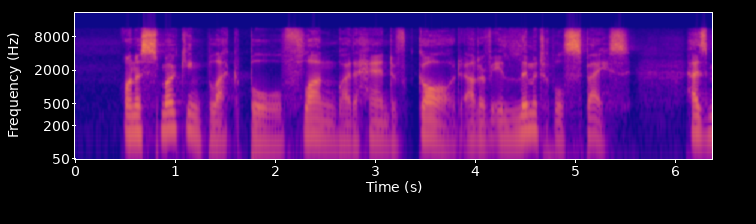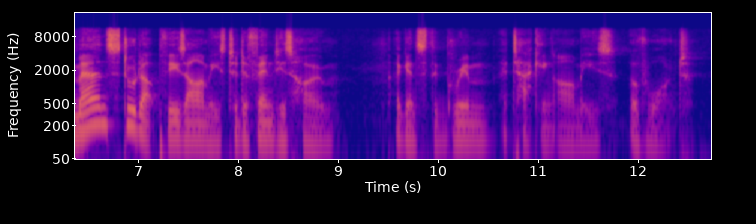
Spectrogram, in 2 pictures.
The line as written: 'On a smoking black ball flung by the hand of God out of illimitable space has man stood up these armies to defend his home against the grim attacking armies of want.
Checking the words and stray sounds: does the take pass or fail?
pass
